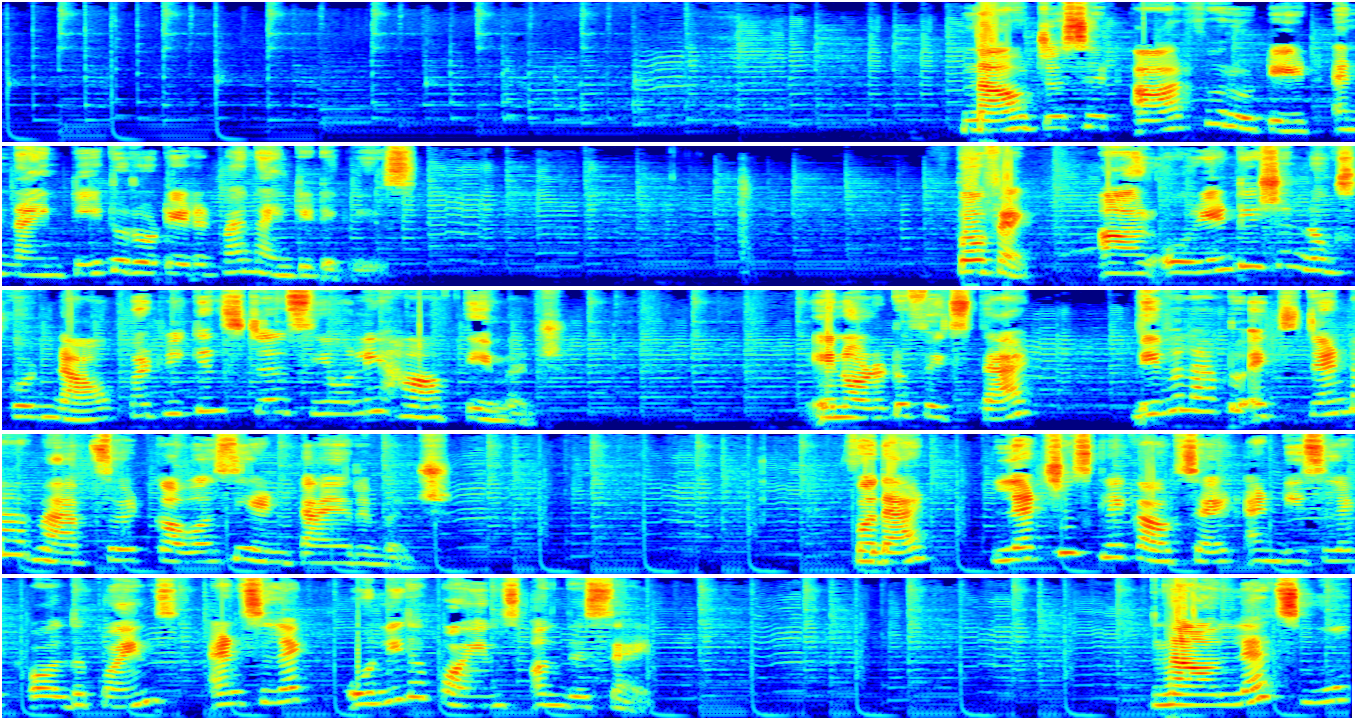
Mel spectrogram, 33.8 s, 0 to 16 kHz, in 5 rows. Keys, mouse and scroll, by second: 6.0 r, 7.7 KP_9, 7.8 KP_0, 8.7 Return, 23.9 click, 26.4 click, 31.5 g.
